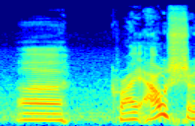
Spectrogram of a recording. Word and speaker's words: Kyriacou: And the lead singer of the band, Andy Kryaush, is I believe how you pronounce it. He is Russian, I believe. – Uh-huh. – K-Y-R-I-A-C-O-U, said, I've heard a lot about the Rock and Comedy Show.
